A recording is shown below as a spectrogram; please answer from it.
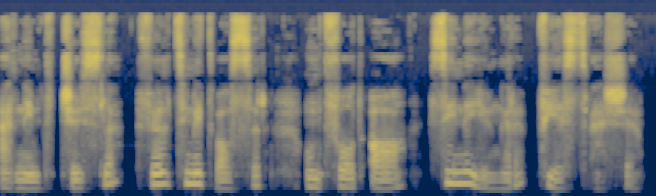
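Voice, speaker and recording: Guy telling a kids' bible story, super slow, gravelly, dry close sound. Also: medium pitch, animated, a little mellow, dry recording. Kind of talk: Bible story narration for children.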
